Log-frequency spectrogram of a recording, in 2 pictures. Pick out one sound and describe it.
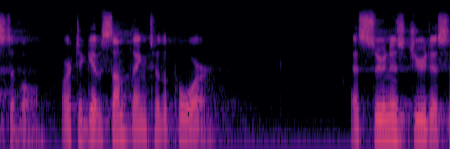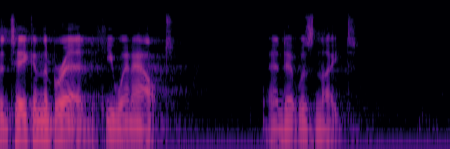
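A man reads aloud calmly through a microphone in a large echoing hall.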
